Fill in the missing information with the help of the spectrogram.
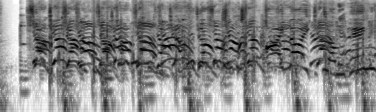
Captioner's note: all shouting "Jump! Jump!"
